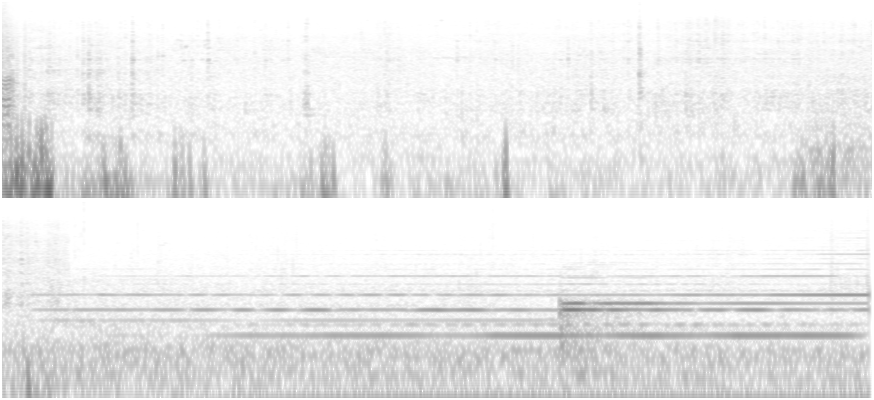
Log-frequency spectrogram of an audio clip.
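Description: Faint outdoor background with a few scattered soft knocks and low bumps. About six seconds in, slow background music of held chords comes in, with a low drone underneath and a change of chord near the end.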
